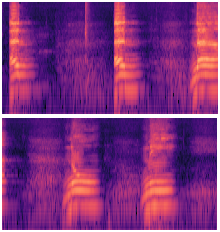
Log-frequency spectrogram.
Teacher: العمل الأول لساني، وهو أن طرف اللسان يقرع ما يحاذيه من غار الحنك. والعمل الثاني غنة من فين؟ من الخيشوم · Term: النون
